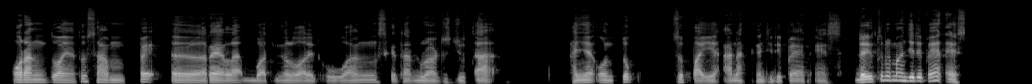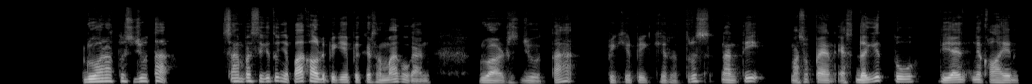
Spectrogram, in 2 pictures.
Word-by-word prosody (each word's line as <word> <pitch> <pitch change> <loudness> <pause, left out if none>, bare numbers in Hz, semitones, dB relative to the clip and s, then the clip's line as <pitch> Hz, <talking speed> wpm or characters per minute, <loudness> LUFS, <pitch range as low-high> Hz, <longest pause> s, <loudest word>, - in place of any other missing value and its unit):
orang 110 -1 +4
tuanya 105 -2 +1
itu 135 - -3
sampai, 105 +1 -1
eee, 95 -2 +3
rela 95 -1 +3
buat 90 -1 -3
ngeluarin 90 -2 -2
uang 95 +4 -4
sekitar 90 -3 -6
Rp200.000.000 90 -1 -2 0.7
hanya 100 +2 +2
untuk 100 -1 -2 0.3
supaya 95 +1 0
anaknya 95 +1 -2
jadi - - -3
PNS, 80 -1 -5
dan 115 - +10
itu - - -13
memang 190 -1 +3
jadi 165 0 +7
PNS. 175 +4 +2 1.5
Rp200.000.000. 145 +2 +3 0.5
Sampai 150 +1 +1
segitunya 145 -1 -1
padahal 140 +2 +6
kalau - - +7
dipikir 110 0 +1
pikir 110 +1 0
sama 105 +2 +1
aku 115 - -2
kan 80 0 -2 0.6
Rp200.000.000, 85 -3 -1 0.3
pikir-pikir, - - -5 0.2
terus 145 +4 -3
nanti 105 +9 0 0.2
masuk - - -5
PNS, - - +1
udah 105 -1 +7
gitu 125 -4 +1 0.4
dia 110 +2 +5
nyekolahin 100 -3 +1
100 Hz, 120 wpm, -26 LUFS, 90-125 Hz, 1.5 s, dan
